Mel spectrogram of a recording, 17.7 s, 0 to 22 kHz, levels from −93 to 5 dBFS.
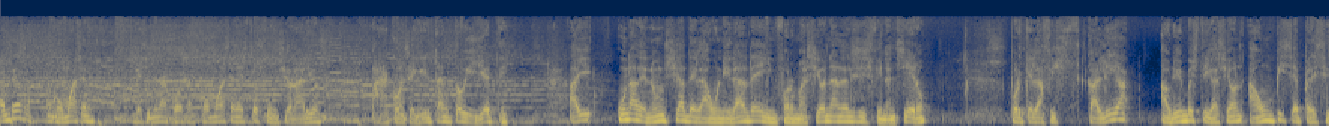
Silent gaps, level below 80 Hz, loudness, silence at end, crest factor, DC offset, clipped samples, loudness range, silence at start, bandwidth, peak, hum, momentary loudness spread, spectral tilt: none; -46 dBFS; -22 LUFS; 0 s; 16 dB; under 0.1%; under 0.1%; 4 LU; 0 s; 13.5 kHz; -6 dBFS; none; 9 LU; -6 dB/octave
